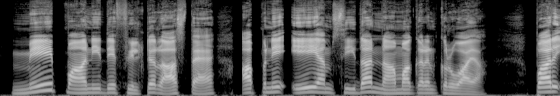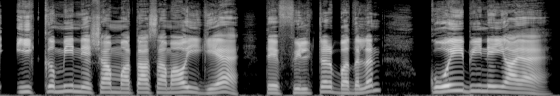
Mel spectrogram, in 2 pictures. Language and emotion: Dogri, angry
